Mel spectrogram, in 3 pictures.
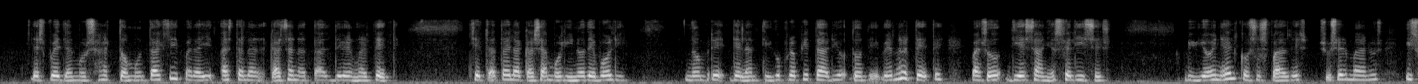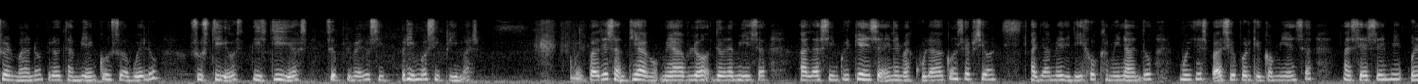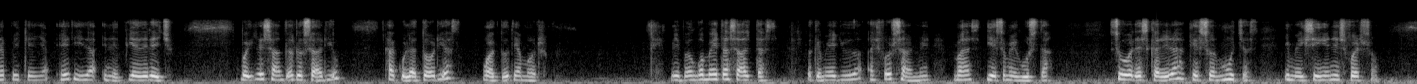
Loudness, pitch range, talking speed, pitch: -18 LUFS, 185-220 Hz, 180 wpm, 200 Hz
